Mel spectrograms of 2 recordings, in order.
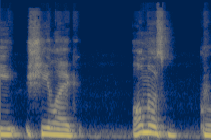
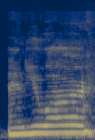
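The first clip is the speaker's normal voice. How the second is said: slow, lightly higher clerk inquiry; prim clerk question; 4 semitones higher, slower than usual. Acted. Clerk turns to the second woman, slow and prim. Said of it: "the clerk looks over at you and goes".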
